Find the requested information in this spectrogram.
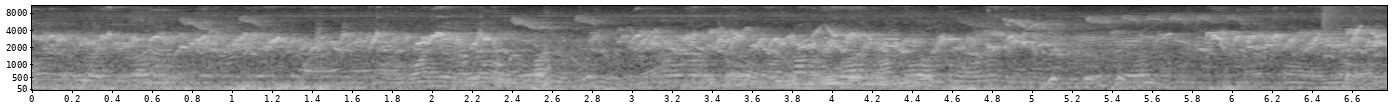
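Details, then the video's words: Red-whiskered bulbuls in a singing battle give dense, overlapping bursts of bright chirps and short whistled phrases, steady throughout, with low murmuring voices underneath. "Red Whiskered Bulbul Singing Battle"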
